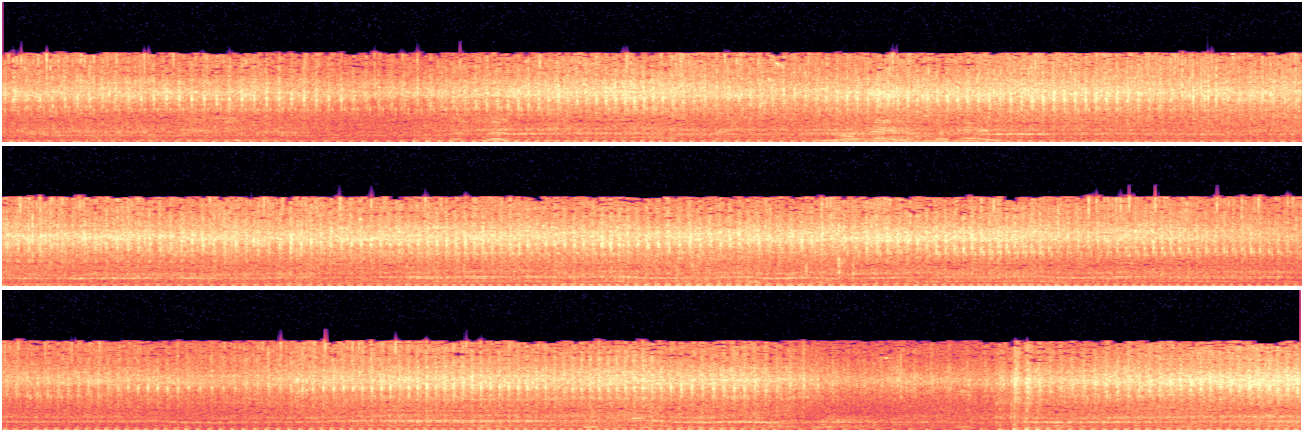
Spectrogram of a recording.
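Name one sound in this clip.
A motorbike engine putters steadily up close.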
